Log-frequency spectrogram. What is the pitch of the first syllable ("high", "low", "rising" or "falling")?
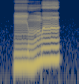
low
